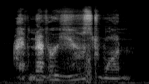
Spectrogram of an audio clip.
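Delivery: whispered voice. First-person narrator answering a question in a story, whispered. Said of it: "I whispered".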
